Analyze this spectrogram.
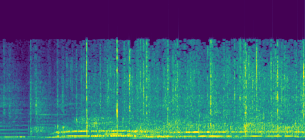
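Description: At an awards event, an audience applauds the presenter of the next award steadily for about three seconds, scattered claps mixed with sustained whoops and cheering voices that rise and glide in pitch.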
